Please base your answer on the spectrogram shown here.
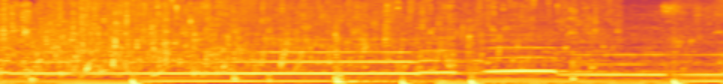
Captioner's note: water bubbling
